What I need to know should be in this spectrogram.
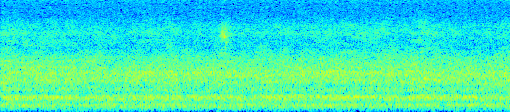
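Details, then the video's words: A swarm of bees buzzing together, giving a deep continuous hum that never pauses; one short high tick sounds midway. "Bee Buzzing Sound"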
